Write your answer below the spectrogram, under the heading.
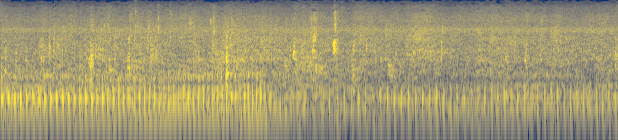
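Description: An engine running with a fast, even low throb that fades out about two and a half seconds in, with a few short high squeaks after it.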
